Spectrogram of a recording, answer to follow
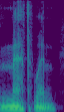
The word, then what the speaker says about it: Methuen: disoglio a Democrat from menthwin Methuen I think it's pronounced Methuen was tacked onto a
